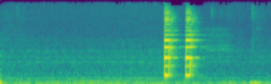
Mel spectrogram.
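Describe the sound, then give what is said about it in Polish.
A Debian installer boot beep sounds twice in quick succession, two short, bright electronic tones rising above a quiet low hum, with no talking, as a laptop boots the Debian installer disk from the boot menu. “Usłyszeliśmy charakterystyczny wstęp dysku Debiana.”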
